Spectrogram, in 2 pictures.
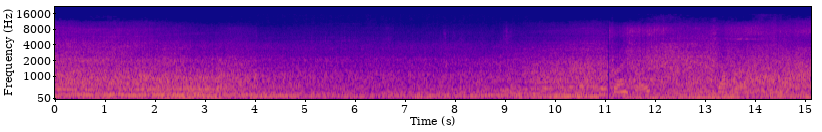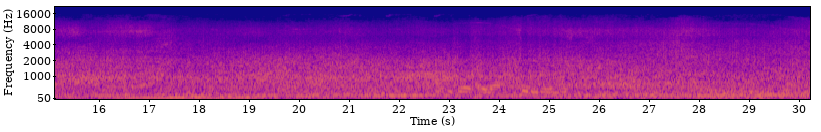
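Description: Busy multi-lane urban road traffic: car and truck engines and tyre noise from passing vehicles, steady throughout, dipping slightly around five seconds in.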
